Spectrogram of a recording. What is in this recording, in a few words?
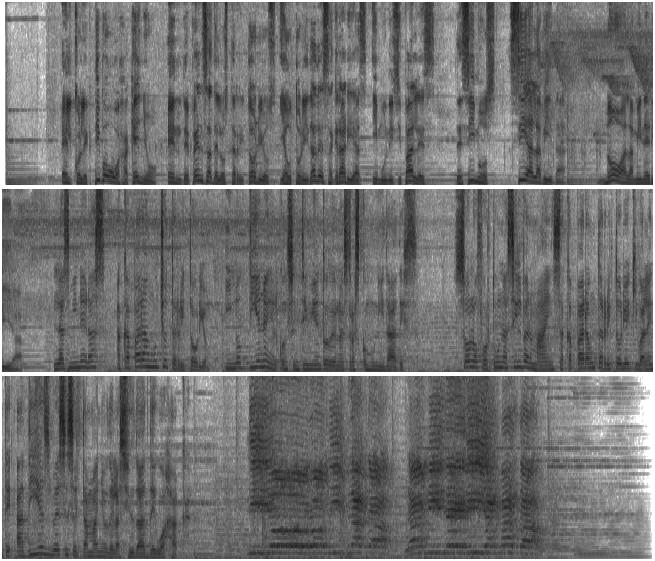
SPOT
